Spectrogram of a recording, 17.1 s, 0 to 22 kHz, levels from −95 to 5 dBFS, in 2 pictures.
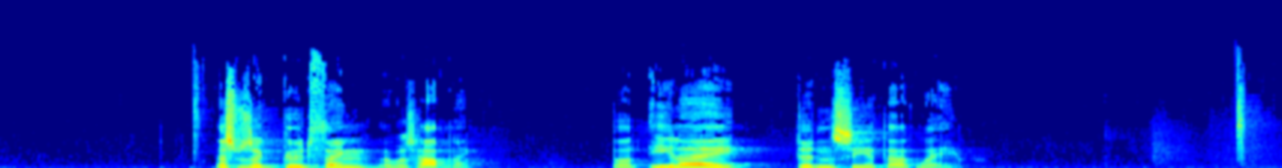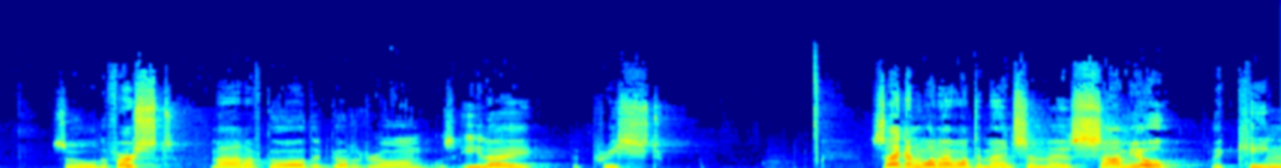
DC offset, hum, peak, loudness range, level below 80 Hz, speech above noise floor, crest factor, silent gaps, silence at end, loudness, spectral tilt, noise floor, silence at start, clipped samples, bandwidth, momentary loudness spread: under 0.1%; none; -6 dBFS; 14 LU; -76 dBFS; 50 dB; 26 dB; none; 0 s; -30 LUFS; -3.5 dB/octave; -80 dBFS; 1.45 s; under 0.1%; 14.5 kHz; 23 LU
